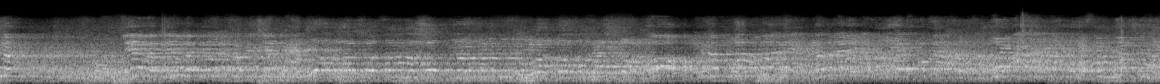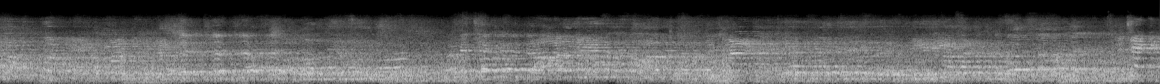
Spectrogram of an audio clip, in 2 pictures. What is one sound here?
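A crowd cheers and shouts in a large hall.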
